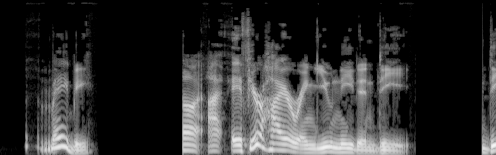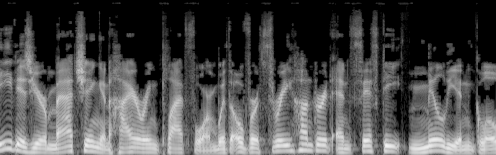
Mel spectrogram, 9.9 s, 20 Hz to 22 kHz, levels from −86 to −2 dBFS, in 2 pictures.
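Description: Clipped start after a pause at 1.71 s and again at 4.70 s: after silences of 0.81 s and 0.63 s, the output device drops into a sleep state and needs time to wake and lock again, so the opening 116 ms and 121 ms of the next stretch of speech are swallowed. The speech jumps in abruptly out of silence, missing its initial sounds.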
